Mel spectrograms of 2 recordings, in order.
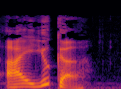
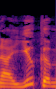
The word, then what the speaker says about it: Iuka: Justin in Iuka. Did I say it correctly? – You did say it correctly. – Why, thank you. In Iuka, Mississippi.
